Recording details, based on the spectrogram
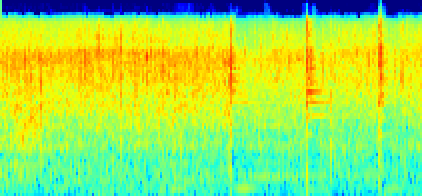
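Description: Chicken pieces sizzling steadily in a frying pan as they are flipped, with a continuous hiss broken by three sharp utensil clicks against the pan.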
